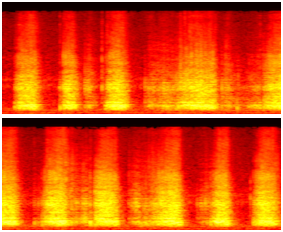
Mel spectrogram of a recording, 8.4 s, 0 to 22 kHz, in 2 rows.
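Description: Long, very sharp red nails scratch and rub a Louis Vuitton monogram coated-canvas bucket bag lying hollow on its side, working over the canvas and the base. Irregular bursts of dry, papery rasping come with short pauses between them; each stroke carries a low-mid tone around 340 Hz with a brighter scratchy edge and stops almost at once.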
